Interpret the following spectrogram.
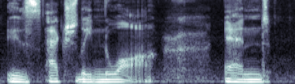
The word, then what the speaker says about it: noir: only here on Wednesday and Friday how to pronounce the word Noah Noah is a French word n o i r is actually Noah and it's a French word actually film Noir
